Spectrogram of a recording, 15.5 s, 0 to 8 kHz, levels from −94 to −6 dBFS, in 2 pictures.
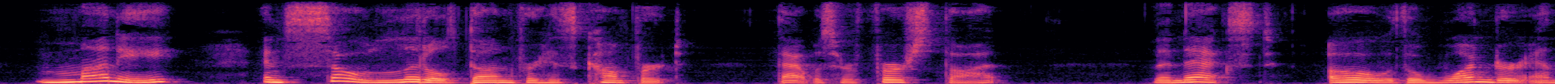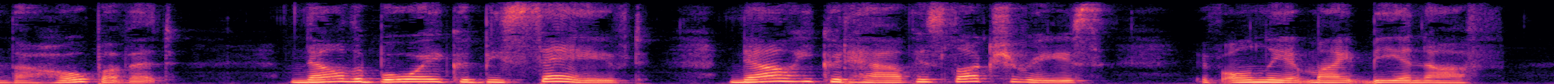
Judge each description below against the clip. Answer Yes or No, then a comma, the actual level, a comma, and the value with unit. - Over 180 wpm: No, average, 160 wpm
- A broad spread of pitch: No, average, 5.0 semitones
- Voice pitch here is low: No, high, 195 Hz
